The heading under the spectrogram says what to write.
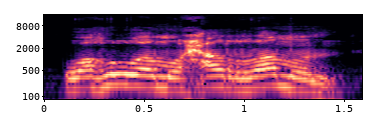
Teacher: را زبر کی وجہ سے پر پڑھیں گے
